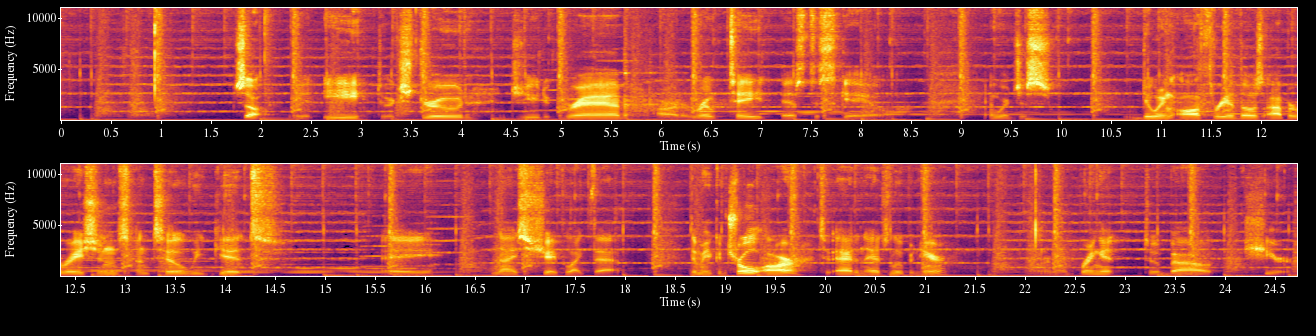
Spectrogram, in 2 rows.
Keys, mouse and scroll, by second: 1.8 e, 3.0 click, 3.7 g, 4.6 click, 5.3 r, 6.2 click, 6.7 s, 7.9 click, 8.3 g, 9.7 click, 10.2 r, 11.2 click, 11.6 s, 12.4 click, 12.6 g, 13.8 click, 14.3 r, 15.3 click, 16.8 s, 17.2 click, 18.5 ctrl+r, 19.6 right click, 20.5 g, 22.4 drag, 22.6 r, 24.2 click, 24.6 g.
